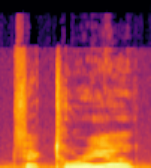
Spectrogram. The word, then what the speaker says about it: Factorio: It looks like Factorio.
